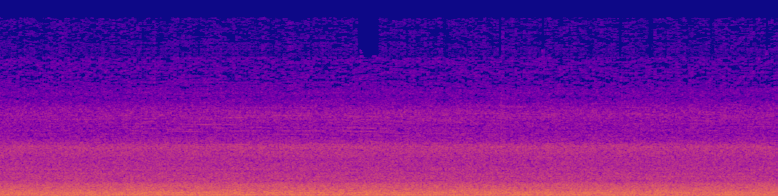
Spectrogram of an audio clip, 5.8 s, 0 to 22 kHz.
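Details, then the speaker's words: 2016 Infiniti QX80 after replacing the fan clutch that kept the fan always running: smooth steady hum at about 1,000 rpm, no fan roar, quiet; normal cooling fan operation after repair. "You can hear that it quieted down now. The revs are all normal."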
